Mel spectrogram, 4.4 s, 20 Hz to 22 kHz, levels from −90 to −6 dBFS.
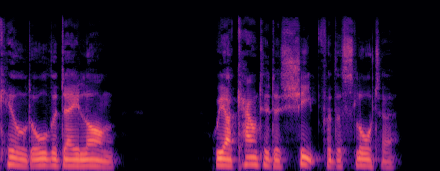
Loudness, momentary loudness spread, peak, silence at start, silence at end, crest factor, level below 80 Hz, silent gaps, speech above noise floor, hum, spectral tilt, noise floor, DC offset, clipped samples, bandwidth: -34 LUFS; 10 LU; -12 dBFS; 0 s; 0.45 s; 22 dB; -72 dBFS; 1.42-1.98 s; over 57 dB; none; -5 dB/octave; under -90 dBFS; under 0.1%; under 0.1%; 16 kHz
